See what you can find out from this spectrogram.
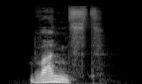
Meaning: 1. belly, paunch 2. rumen, the first compartment of the stomach of a ruminant 3. brat, annoying child
- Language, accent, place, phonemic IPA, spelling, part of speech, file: German, Germany, Berlin, /vanst/, Wanst, noun, De-Wanst.ogg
